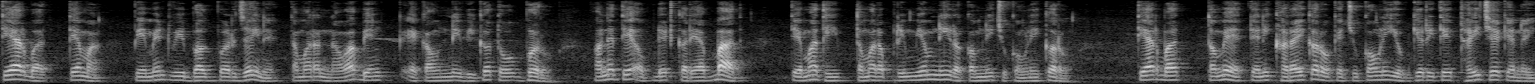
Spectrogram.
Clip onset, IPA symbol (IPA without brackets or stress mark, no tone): t̪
